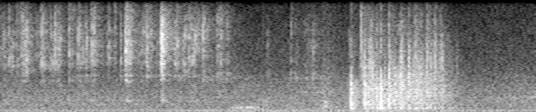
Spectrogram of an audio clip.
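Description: Dice clatter across a table for an attack roll in a tabletop role-playing game: a few faint ticks, then one short, bright rattle.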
